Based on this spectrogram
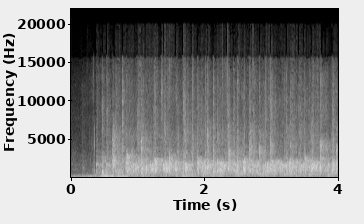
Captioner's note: audience clapping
